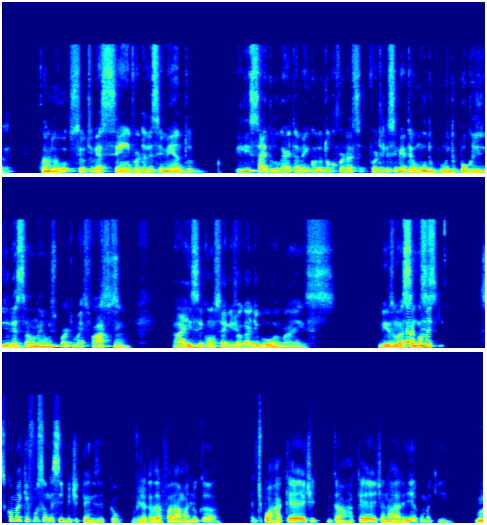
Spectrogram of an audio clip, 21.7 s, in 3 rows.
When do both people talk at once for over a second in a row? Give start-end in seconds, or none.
none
